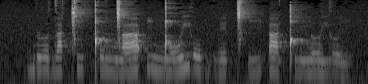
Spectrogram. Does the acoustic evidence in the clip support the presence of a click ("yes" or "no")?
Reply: yes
